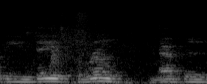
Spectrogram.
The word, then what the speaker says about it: Purim: Purim. Purim.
